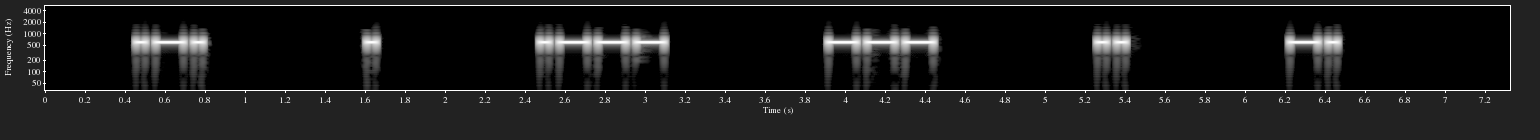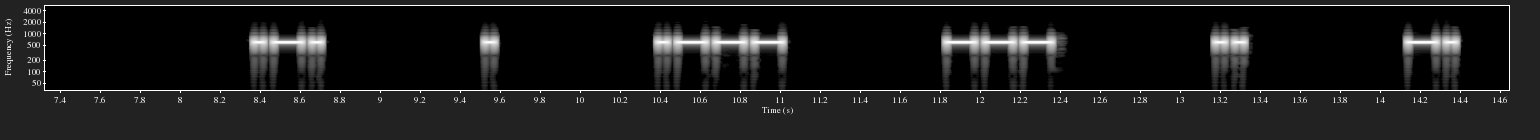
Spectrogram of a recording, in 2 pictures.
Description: Morse code, heard as a keyed tone, about 25 wpm, spaced as for 9 wpm, 600 Hz. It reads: REJOIN REJOIN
